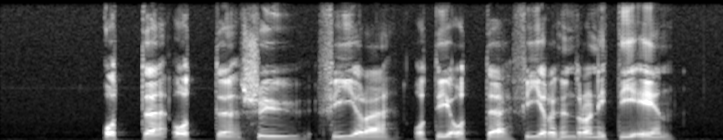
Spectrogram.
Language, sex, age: Norwegian, male, 48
